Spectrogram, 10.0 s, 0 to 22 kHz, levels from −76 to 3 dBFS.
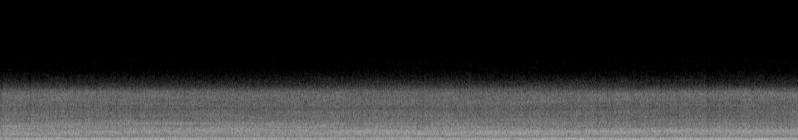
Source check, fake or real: real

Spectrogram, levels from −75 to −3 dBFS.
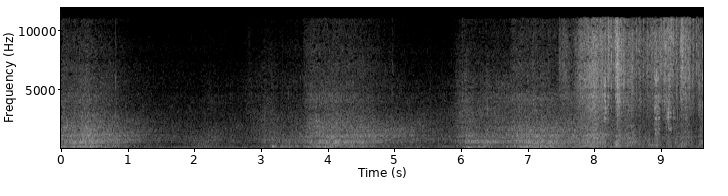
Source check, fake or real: real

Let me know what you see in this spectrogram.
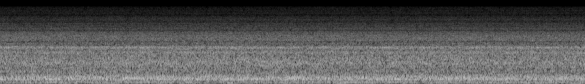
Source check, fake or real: real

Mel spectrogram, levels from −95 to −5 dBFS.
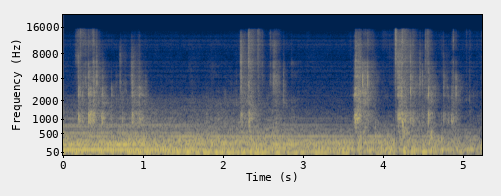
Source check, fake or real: fake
